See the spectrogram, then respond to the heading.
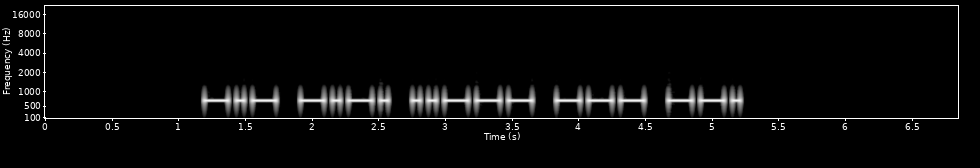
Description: Morse code, heard as a keyed tone, about 20 wpm, 700 Hz. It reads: KC2OG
